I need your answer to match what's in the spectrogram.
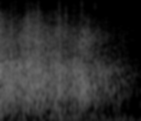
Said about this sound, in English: Jesus is alive. We don't, that's worth clapping for, right? Absolutely. He's alive.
